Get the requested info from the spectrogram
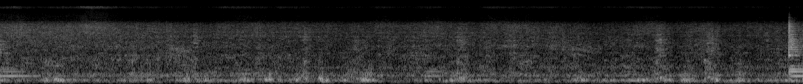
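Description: Onions and masala frying in oil in a large aluminium pot: a steady sizzle and hiss, with a long steel ladle stirring and scraping through the mixture. There is a clink of the ladle on the pot near the end.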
